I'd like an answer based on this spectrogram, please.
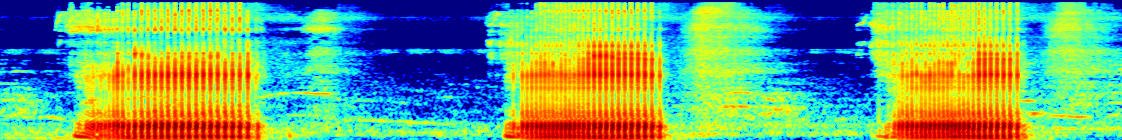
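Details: French Bulldog, a rescued dog, snoring while asleep indoors: three loud, rasping, buzzy snores, each about one second long, with quieter breathing between them.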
